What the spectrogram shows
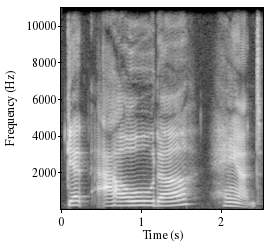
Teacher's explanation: In fact, the word 'of' changes to just a.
